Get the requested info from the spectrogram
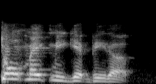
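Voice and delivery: mock nasty, threatening tone. Recalling a sweet remark to her that comes out mock-threatening. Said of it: "the way I say it, it sounds like I'm being a horrible fucking dickhead".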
